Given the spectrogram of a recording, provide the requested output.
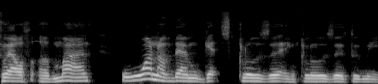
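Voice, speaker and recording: Spoken in a Malaysian accent, the voice has a dark, mellow tone, a moderate pace and ordinary pitch variation. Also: man. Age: 60s. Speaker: business coach. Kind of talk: podcast interview.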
